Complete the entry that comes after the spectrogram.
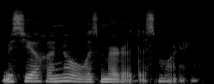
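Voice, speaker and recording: A man's voice: medium pitch, fairly even intonation, moderate pace, dark tone, natural voice. A man voicing an imposing storybook police sergeant with a firm, formal manner. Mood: stern.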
